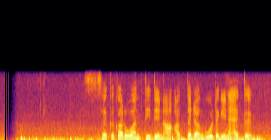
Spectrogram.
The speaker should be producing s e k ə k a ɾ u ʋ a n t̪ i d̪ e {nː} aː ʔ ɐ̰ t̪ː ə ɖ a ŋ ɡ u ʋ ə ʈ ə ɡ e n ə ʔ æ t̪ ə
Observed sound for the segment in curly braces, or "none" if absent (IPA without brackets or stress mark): n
